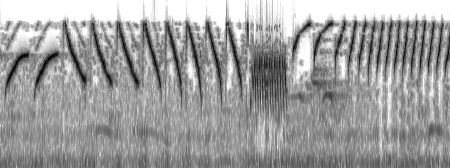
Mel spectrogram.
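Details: Canary in full song for training young or silent canaries to sing: broad descending whistled sweeps repeated steadily, a short buzzy note, then a quick accelerating trill of rising notes.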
